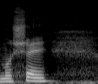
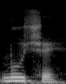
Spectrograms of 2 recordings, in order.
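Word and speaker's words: משה: Por ejemplo, Mosé o Moisés en hebreo es Mosé. ¿Por qué es Mosé y no es Muche o o Musó?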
